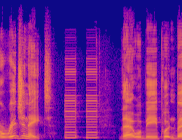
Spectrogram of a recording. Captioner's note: buzzer sounds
